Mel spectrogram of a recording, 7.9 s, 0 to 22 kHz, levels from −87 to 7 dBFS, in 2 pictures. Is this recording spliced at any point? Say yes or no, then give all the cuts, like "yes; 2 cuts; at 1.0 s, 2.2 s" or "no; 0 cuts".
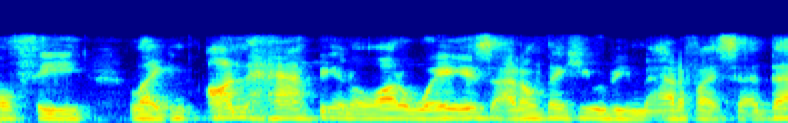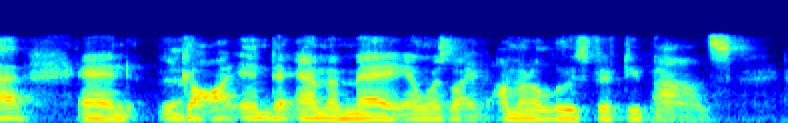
no; 0 cuts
